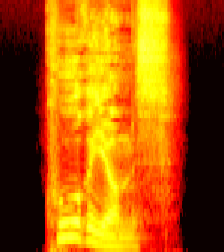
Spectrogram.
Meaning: genitive singular of Curium
- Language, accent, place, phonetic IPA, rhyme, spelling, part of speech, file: German, Germany, Berlin, [ˈkuːʁiʊms], -uːʁiʊms, Curiums, noun, De-Curiums.ogg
